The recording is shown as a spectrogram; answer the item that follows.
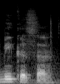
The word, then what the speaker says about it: Mikasa: First of all, the viewers might come at you for pronunciation. I'm pretty sure it's Mikasa.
